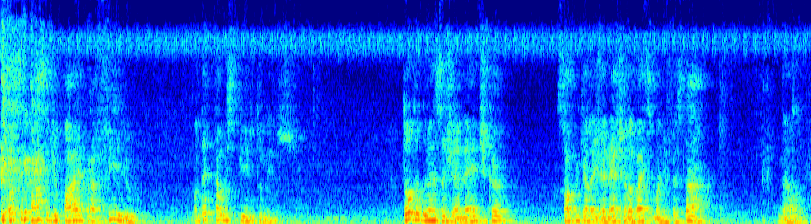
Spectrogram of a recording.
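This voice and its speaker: A man at a moderate pace with lively intonation and audible room echo. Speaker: therapist and spiritist lecturer. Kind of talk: lecture.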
